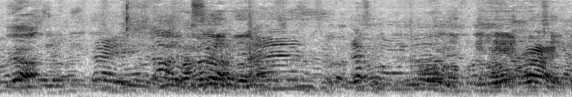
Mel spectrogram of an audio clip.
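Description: Several people talking at once: indistinct, overlapping chatter with no single voice standing out.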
